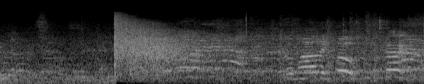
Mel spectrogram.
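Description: Starter's pistol fired once about a second in, a sharp crack that echoes on in the rink, starting a short-track speedskating race. Voices call out from the stands after it.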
